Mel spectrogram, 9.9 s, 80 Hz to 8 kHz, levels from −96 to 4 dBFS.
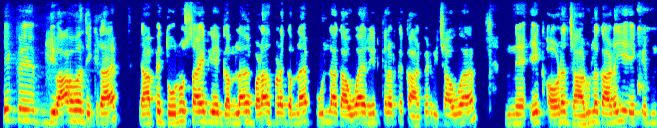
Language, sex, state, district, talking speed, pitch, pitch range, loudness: Hindi, male, Bihar, Muzaffarpur, 225 wpm, 175 Hz, 165-185 Hz, -14 LUFS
